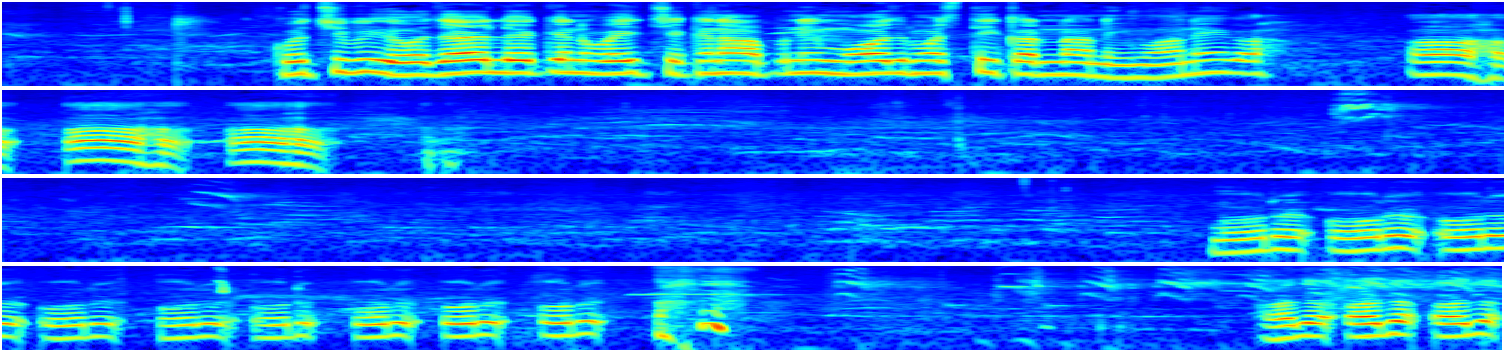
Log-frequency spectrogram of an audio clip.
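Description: A baby monkey cries with loud, wavering squeals in bursts.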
